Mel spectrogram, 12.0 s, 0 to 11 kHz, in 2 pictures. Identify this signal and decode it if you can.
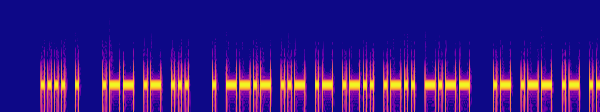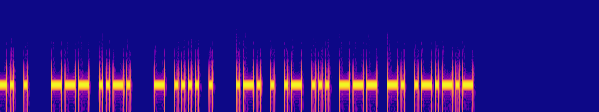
Morse code, heard as a keyed tone, about 34 wpm, 700 Hz. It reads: HE WAS EQUALLY AWARE OF THE REASON.
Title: Sentences from Top 1400 Words 35wpm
